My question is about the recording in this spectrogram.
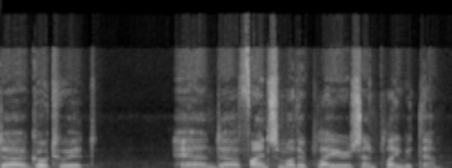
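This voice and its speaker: With a mid-range, darkish voice, a male Buddhist teacher leads a live Dhamma talk in a big-sounding room. He measures his words, setting out repeated phrases as lists broken by pauses.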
